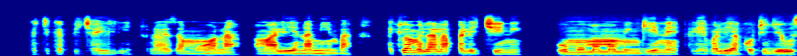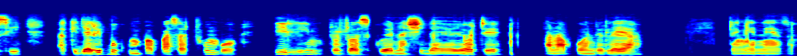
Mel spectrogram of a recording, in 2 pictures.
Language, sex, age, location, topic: Swahili, male, 18-24, Kisumu, health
